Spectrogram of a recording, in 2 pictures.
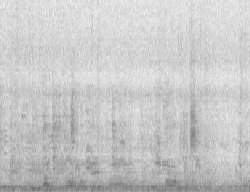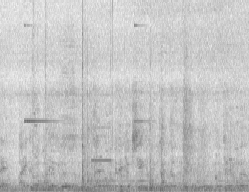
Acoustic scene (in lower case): crowded indoor space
